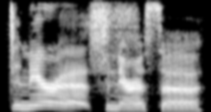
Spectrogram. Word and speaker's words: Daenerys: It's Daenerys.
